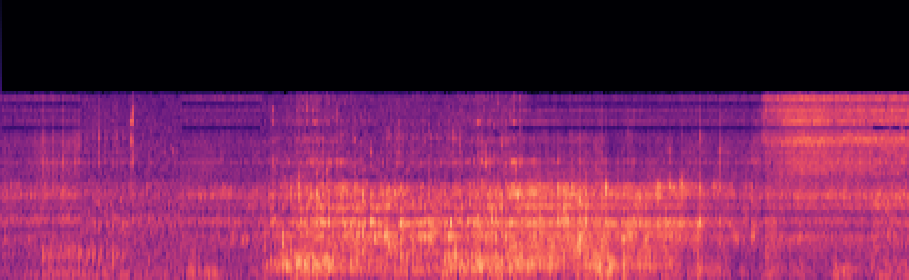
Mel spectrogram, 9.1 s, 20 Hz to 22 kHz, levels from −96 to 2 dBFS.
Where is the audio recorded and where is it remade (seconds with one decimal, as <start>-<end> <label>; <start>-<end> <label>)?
0.0-0.8 remade; 0.8-1.8 recorded; 1.8-2.6 remade; 2.6-5.2 recorded; 5.2-8.7 remade; 8.7-9.1 recorded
